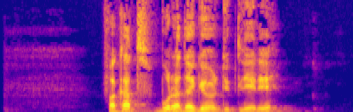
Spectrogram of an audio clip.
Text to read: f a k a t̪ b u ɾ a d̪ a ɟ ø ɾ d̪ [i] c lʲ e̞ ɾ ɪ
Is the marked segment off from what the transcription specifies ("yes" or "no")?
yes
